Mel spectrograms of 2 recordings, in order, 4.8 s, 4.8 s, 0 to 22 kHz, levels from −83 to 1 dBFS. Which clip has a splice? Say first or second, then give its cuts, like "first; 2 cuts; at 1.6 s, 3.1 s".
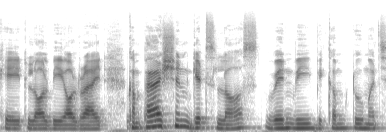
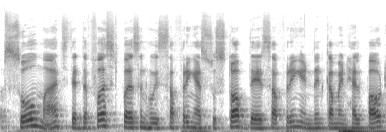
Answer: first; 2 cuts; at 1.6 s, 3.2 s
